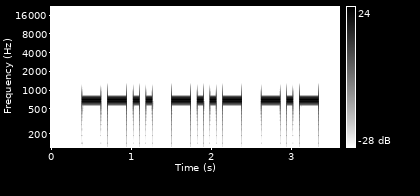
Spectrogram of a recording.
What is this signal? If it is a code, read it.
Morse code, heard as a keyed tone, about 16 wpm, 700 Hz. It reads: ZXK
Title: USA Call Sign Postfixes - 3 Letters 15wpm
